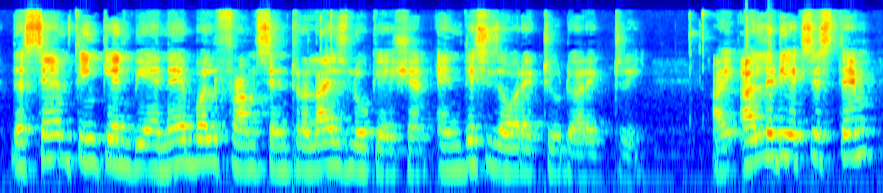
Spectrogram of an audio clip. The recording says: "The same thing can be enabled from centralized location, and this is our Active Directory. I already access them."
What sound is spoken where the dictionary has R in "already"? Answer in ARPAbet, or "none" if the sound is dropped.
L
